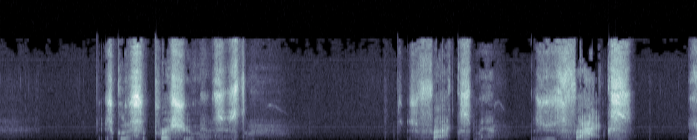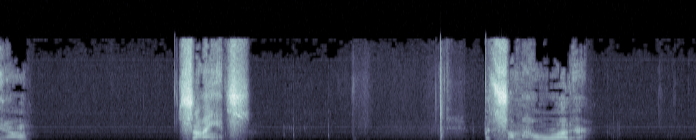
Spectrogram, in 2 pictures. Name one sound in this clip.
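A middle-aged man speaks close to the microphone with animation, in short bursts.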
